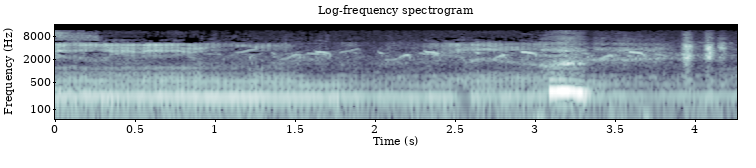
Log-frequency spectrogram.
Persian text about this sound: شیر دیگه داشت خوابش می برد. اما یه دفعه صدای وزوز مگسی اومد.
